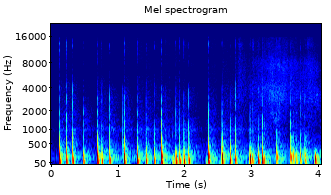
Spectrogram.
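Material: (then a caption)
Cork. A round, solid cork coaster is held in the hand and tapped with the fingertips in a quick, uneven rhythm of about two dozen separate taps. Each tap is a soft, dull, low thud that stops almost at once with no ring.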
